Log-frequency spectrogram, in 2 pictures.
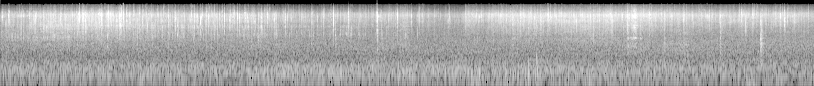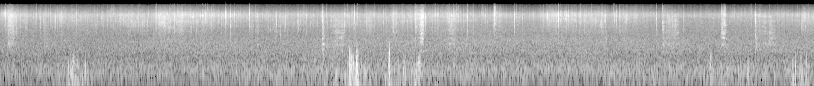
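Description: Diced potatoes, bacon and an egg frying on a hot steel griddle plate, a steady sizzle that jumps up as the egg hits the plate at the start. Later a metal spatula scrapes and taps on the plate, with a few dull knocks in the second half.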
